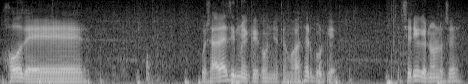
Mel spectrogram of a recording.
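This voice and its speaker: At a normal speed and in a fairly bright, mid-range voice, a young Spaniard with a Spanish accent plays through a horror game as a gaming YouTuber. He narrates, startles easily, curses, and cries out in fright, with faint noise in the background.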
